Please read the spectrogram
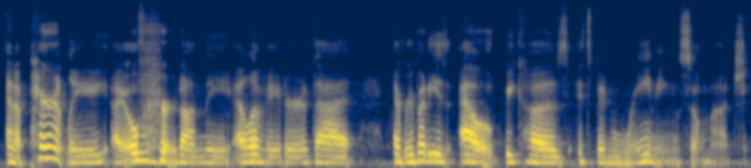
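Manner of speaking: ordinary talk, nothing marked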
